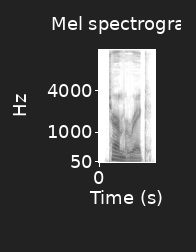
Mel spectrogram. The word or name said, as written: turmeric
